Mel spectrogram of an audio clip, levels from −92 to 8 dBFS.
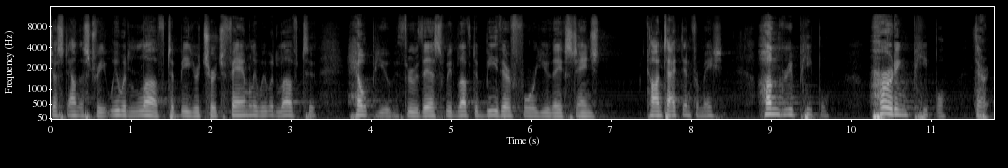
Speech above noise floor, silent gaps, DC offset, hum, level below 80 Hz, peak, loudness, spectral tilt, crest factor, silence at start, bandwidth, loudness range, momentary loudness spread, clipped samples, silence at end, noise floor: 36 dB; none; under 0.1%; none; -48 dBFS; -12 dBFS; -37 LUFS; -5.5 dB/octave; 26 dB; 0 s; 12.5 kHz; 6 LU; 19 LU; under 0.1%; 0.1 s; -72 dBFS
